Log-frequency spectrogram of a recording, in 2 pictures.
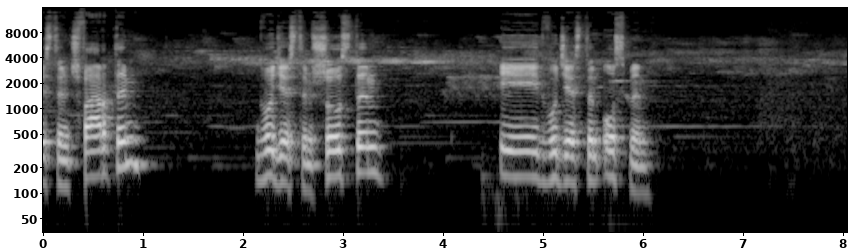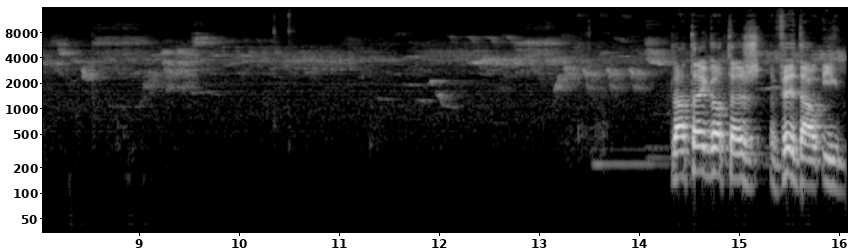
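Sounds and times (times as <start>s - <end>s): faint bird chirps: 0.0s - 16.0s
low background noise: 0.0s - 16.0s.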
